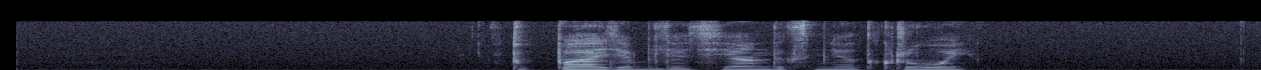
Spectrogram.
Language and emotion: Russian, angry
